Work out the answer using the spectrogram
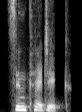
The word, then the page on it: synthetic: Indian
